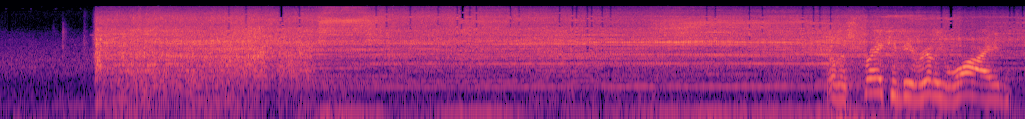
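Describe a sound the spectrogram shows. A sprayer hisses as it sprays a fine mist.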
